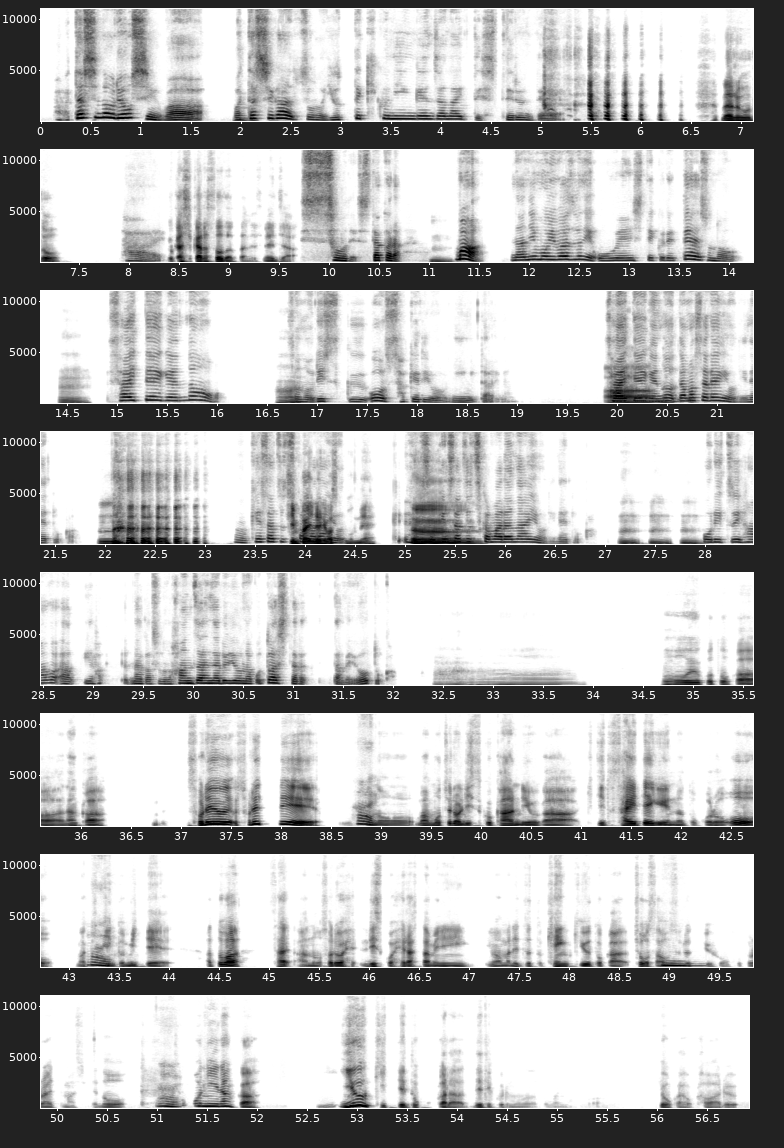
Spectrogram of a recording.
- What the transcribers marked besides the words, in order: laugh; laugh; other noise
- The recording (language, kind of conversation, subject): Japanese, podcast, 未経験の業界に飛び込む勇気は、どうやって出しましたか？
